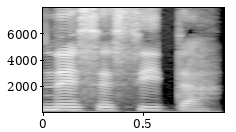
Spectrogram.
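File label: you need, Spanish, female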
